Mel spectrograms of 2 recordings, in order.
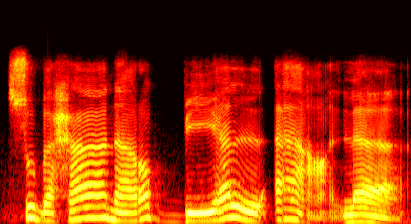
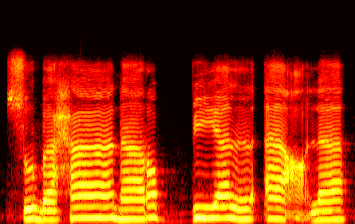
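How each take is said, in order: Both takes have the same delivery.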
